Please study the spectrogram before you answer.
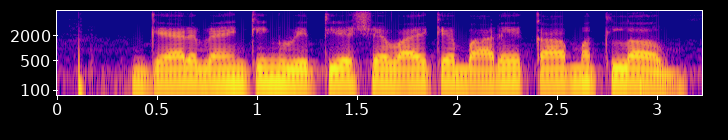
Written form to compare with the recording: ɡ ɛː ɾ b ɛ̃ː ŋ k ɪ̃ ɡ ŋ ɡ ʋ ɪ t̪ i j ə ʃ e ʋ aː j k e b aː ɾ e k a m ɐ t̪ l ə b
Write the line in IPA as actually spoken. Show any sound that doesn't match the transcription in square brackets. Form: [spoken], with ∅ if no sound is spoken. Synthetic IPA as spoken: ɡ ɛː ɾ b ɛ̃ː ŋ k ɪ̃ [∅] ŋ ɡ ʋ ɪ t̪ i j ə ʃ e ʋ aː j k e b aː ɾ e k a m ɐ t̪ l ə b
